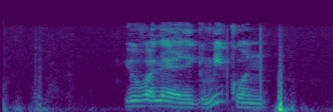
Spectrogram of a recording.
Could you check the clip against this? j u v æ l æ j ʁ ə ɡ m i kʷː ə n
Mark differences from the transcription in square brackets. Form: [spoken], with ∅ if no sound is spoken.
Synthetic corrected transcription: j u v æ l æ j [ð] ə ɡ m i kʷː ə n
